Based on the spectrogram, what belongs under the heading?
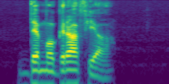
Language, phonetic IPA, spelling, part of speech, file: Polish, [ˌdɛ̃mɔˈɡrafʲja], demografia, noun, Pl-demografia.ogg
